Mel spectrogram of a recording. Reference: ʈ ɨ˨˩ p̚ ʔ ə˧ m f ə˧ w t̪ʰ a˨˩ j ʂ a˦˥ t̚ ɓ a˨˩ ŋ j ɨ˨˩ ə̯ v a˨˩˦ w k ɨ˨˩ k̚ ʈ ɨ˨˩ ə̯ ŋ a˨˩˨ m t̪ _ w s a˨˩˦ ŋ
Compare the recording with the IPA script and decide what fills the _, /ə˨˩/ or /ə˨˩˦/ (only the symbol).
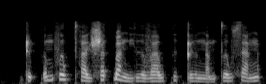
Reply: ə˨˩˦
